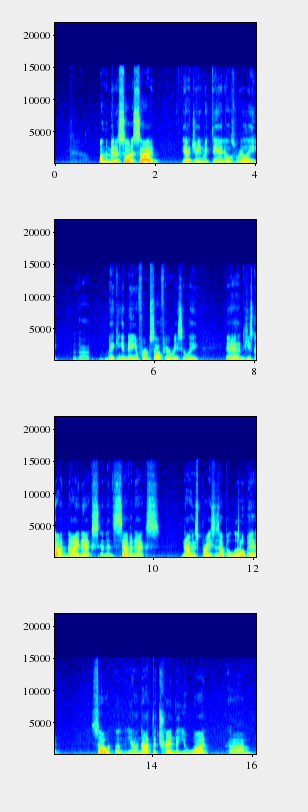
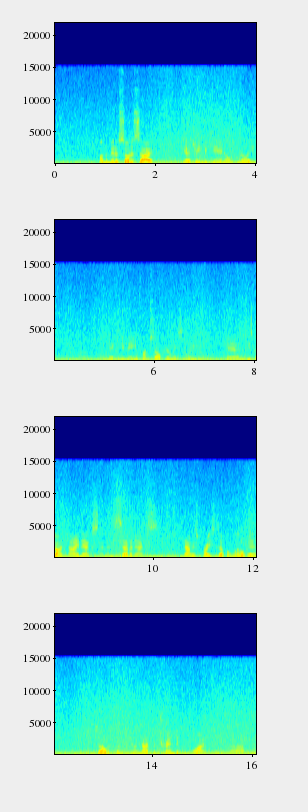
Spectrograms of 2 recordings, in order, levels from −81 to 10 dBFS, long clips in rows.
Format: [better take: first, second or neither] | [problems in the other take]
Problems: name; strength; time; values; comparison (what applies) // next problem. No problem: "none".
first | hiss; loud; throughout; 2 dB below the speech; faint in the first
